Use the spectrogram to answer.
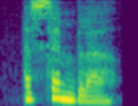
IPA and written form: əˈsɛmblə (assembler)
